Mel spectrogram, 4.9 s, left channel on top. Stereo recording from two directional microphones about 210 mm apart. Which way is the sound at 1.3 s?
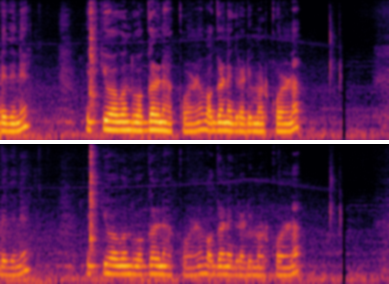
50° left (ahead or behind).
